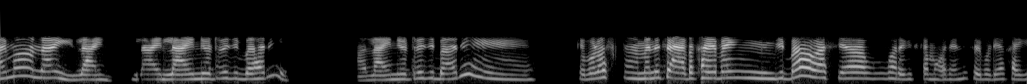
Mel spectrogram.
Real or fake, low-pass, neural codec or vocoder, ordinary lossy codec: real; 3.6 kHz; none; AAC, 32 kbps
